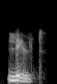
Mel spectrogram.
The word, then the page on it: lilt: Indian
